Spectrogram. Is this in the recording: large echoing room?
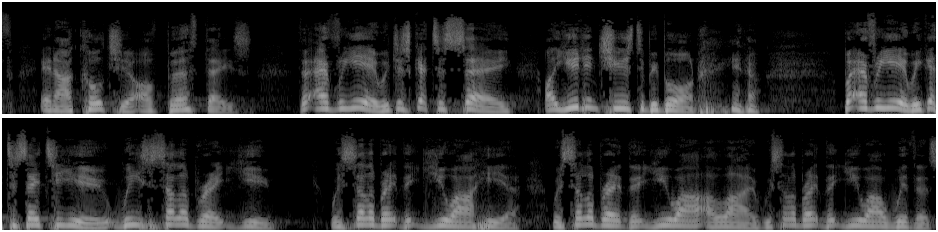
yes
